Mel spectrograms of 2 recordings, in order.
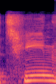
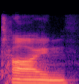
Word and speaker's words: Teign: Like so it's I live near the Teen Valley, Teign, Teen Valley, by Teen Village. I would have pronounced that Tyne.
